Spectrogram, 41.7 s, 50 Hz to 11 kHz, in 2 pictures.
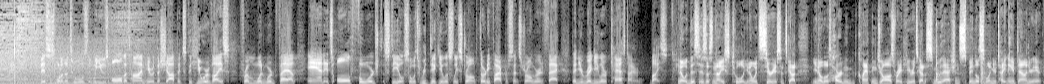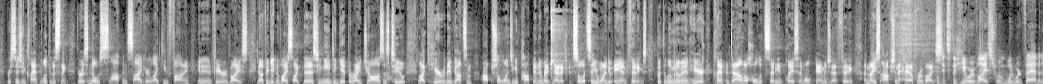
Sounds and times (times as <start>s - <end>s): Speech: 0.8s - 41.7s.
